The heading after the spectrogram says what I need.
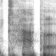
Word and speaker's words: Tappe: So that's the work from Oliver Tapp. I'll link to it in the show notes, or Tapper, I should say. That would be the German pronunciation.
